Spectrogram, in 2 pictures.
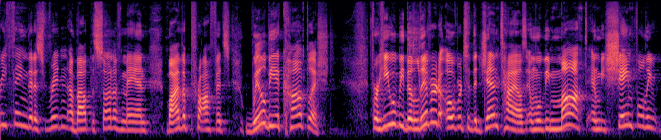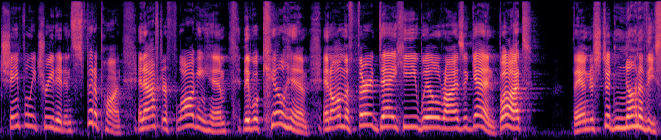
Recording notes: preached on November 8, 2015 at Veritas Short North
